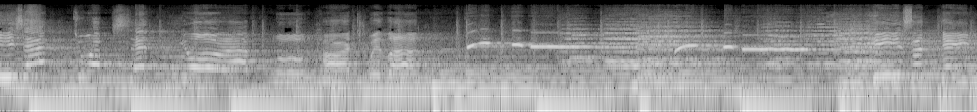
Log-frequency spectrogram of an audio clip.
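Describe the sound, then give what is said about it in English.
A song with bass and backing instruments, where a clear, high whistled melody glides in over the music at the end of the song, with long sustained notes and small slides, sitting prominently in the mix. “But it's those words, and then the whistle at the end was just fantastic.”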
